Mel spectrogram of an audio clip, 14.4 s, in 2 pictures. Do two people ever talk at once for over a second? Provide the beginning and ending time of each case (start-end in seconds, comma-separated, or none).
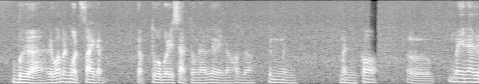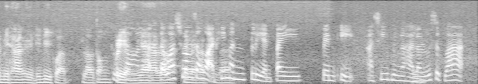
9.0-10.7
